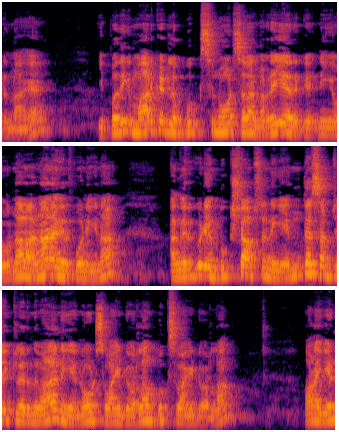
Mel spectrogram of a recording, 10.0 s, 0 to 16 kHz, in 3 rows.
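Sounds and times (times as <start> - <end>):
man talking: 0.0 - 9.1, 9.7 - 10.0.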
